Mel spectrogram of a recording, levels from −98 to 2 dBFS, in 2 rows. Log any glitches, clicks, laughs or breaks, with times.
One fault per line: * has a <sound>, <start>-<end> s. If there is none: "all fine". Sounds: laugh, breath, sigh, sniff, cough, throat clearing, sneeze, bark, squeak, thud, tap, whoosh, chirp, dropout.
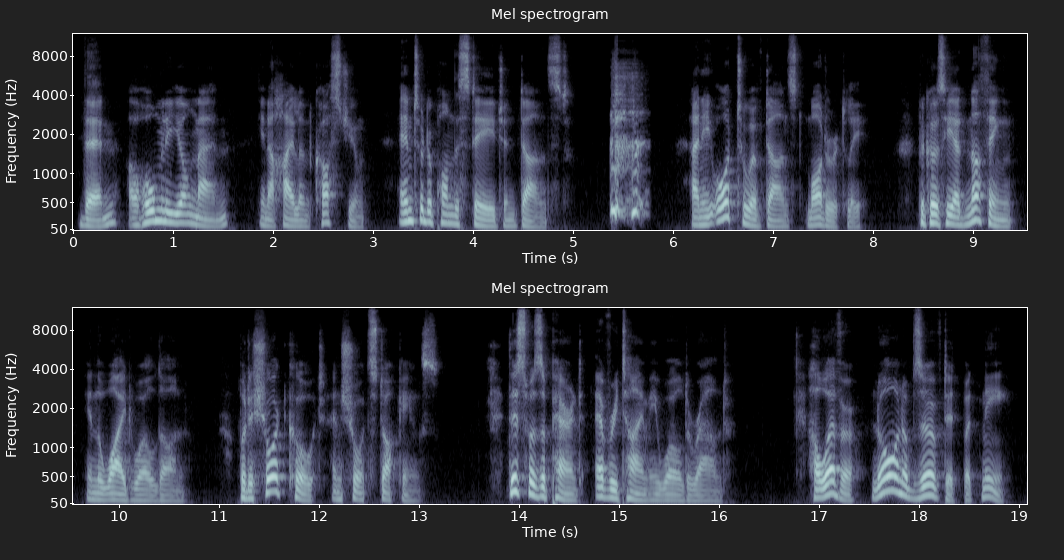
* has a cough, 5.4-5.8 s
